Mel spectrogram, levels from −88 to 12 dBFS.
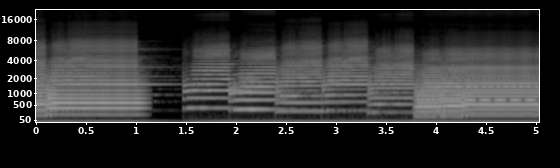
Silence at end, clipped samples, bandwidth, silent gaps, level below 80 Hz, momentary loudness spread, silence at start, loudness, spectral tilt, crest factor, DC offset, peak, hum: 0 s; under 0.1%; over 20 kHz; none; -76 dBFS; 5 LU; 0 s; -28 LUFS; -2 dB/octave; 16 dB; 0.3%; -12 dBFS; none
